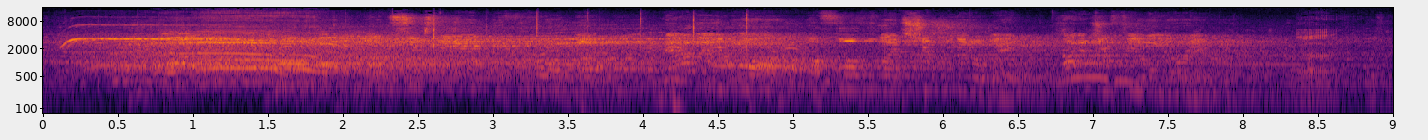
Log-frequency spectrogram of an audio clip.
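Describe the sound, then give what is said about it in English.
A dense, roaring Mexican crowd cheers continuously at a Jaime Munguia boxing fight, with overlapping shouts, whoops and raised voices swelling and dipping loudly throughout. “You guys hear that crowd, how lively it is in here.”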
